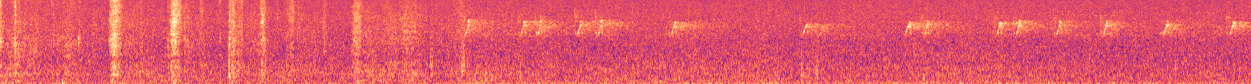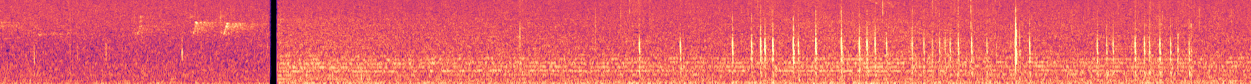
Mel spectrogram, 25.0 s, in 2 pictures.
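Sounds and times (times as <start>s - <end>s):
steady multi-pitched hum: 15.3s - 25.0s.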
